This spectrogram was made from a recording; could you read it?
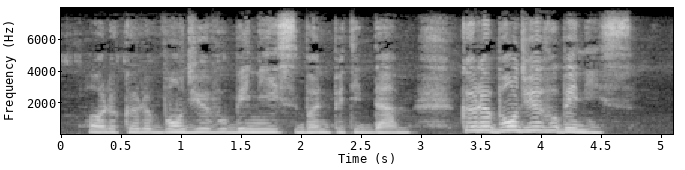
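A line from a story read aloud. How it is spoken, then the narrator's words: Sobbing repetition. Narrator (French): Elle répétait constamment les mêmes paroles en sanglotant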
